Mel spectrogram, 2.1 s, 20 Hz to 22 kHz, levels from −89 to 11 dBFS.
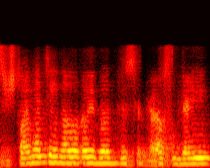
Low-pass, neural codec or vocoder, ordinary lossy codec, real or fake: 7.2 kHz; codec, 16 kHz, 0.5 kbps, FreqCodec, smaller model; AAC, 32 kbps; fake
